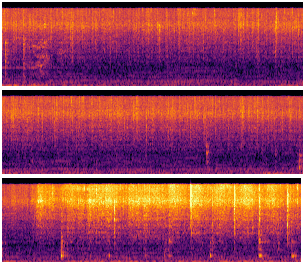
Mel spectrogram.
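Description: Onions, red peppers and minced garlic sizzling in oil in a frying pan, stirred now and then, with a few light knocks of the utensil on the pan. The sizzle grows louder and brighter about halfway through.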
